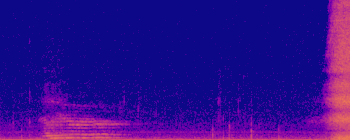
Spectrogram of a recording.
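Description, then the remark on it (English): A person yawns once, a drawn-out voiced groan that swells and fades within about a second, over a low steady hum, followed later by a sudden rush of noise. “Oh, I'm yawning, dude. I'm yawning.”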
